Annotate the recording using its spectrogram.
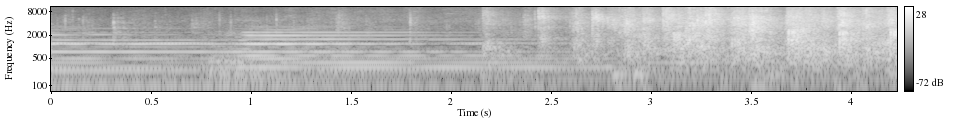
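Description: A choir holding and releasing its final chord, the sung notes fading, then audience applause breaking out a little over two seconds in and growing louder.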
